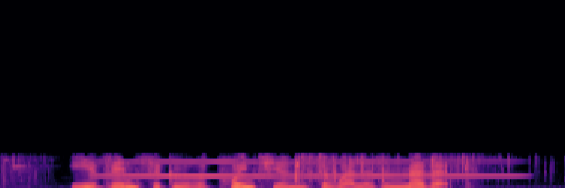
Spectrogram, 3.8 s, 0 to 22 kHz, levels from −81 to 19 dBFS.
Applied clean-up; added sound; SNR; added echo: none; Shatter + Wind instrument, woodwind instrument; 9 dB; none.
